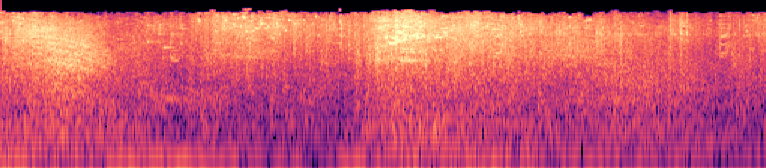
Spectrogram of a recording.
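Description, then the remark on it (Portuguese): A loud early-morning explosion that hit three semi-detached houses roars with dense, rumbling noise, surging twice with crackling, shattering debris, and a continuous thunderous wash in between. No one speaks. “Uma explosão no início da manhã que atingiu três casas conjugadas.”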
